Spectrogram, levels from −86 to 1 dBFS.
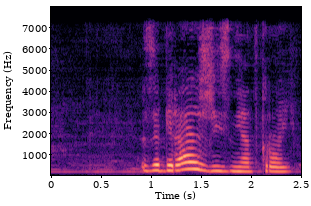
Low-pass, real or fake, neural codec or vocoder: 7.2 kHz; fake; codec, 44.1 kHz, 2.6 kbps, SNAC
